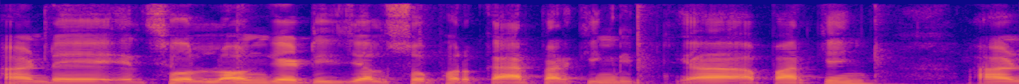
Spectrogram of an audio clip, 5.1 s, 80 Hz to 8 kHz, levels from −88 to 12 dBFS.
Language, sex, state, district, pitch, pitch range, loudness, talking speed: English, male, Odisha, Malkangiri, 115 Hz, 110-125 Hz, -19 LUFS, 95 wpm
